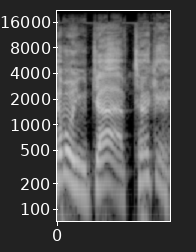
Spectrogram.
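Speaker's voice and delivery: put-on seventies jive street-slang delivery. Joking about an office call: putting on a seventies jive voice. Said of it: "talking like you're from the seventies".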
